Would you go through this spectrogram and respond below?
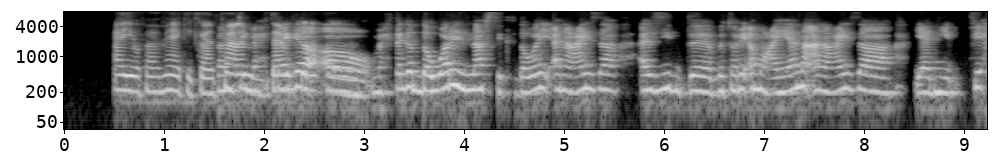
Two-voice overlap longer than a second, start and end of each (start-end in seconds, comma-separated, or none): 1.5-3.0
